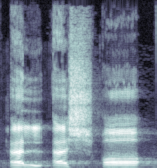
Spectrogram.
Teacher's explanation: الأشقى تفخيم القاف مستعلية لابد من تفخيمها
